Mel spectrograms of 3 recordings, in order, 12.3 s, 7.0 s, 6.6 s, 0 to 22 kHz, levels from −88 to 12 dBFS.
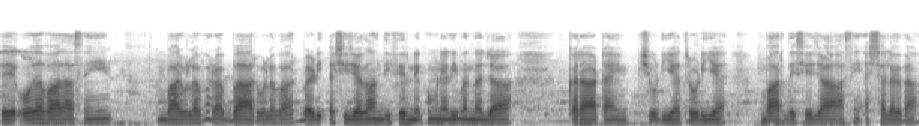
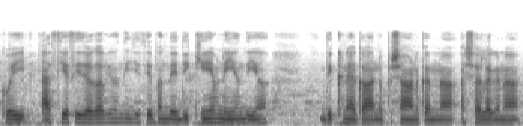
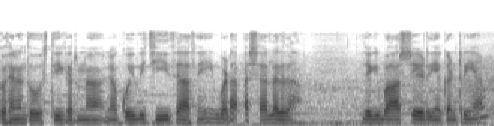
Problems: none marked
